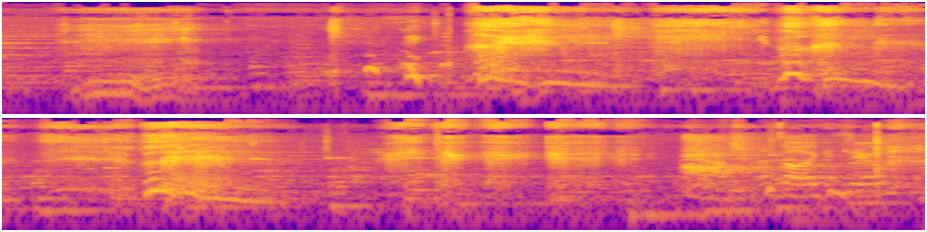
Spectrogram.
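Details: Veterinary clinic staff member imitating a dog's reverse sneeze: repeated snorting, honking inward pulls with music behind; simulated reverse sneeze, not a real animal.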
